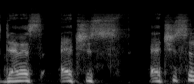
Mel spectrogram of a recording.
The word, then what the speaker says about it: Dennis Etchison: And a science fiction writer, I'm gonna get this name wrong. It's Dennis Etchison under.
